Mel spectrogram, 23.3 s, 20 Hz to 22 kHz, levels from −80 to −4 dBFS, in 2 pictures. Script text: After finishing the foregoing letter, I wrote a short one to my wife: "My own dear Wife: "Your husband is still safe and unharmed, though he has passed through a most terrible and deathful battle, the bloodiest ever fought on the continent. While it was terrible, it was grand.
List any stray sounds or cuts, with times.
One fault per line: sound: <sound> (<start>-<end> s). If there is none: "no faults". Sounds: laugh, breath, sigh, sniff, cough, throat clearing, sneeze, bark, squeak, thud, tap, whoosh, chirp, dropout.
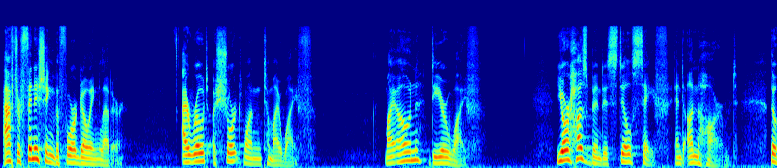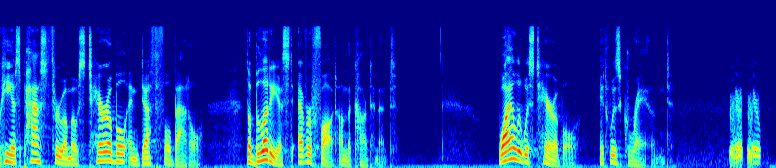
sound: laugh (22.6-23.1 s)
